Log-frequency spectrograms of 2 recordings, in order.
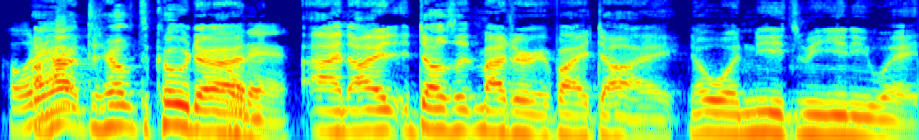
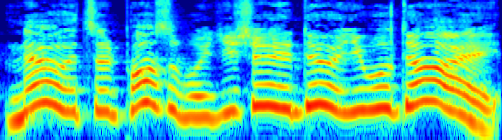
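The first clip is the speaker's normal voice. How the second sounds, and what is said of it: Imitating the character Kate. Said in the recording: “Really good Kate impression.”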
